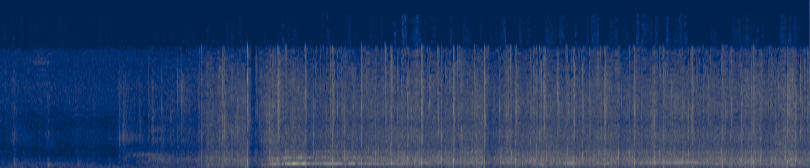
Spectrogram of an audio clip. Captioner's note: audience cheers and applauds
